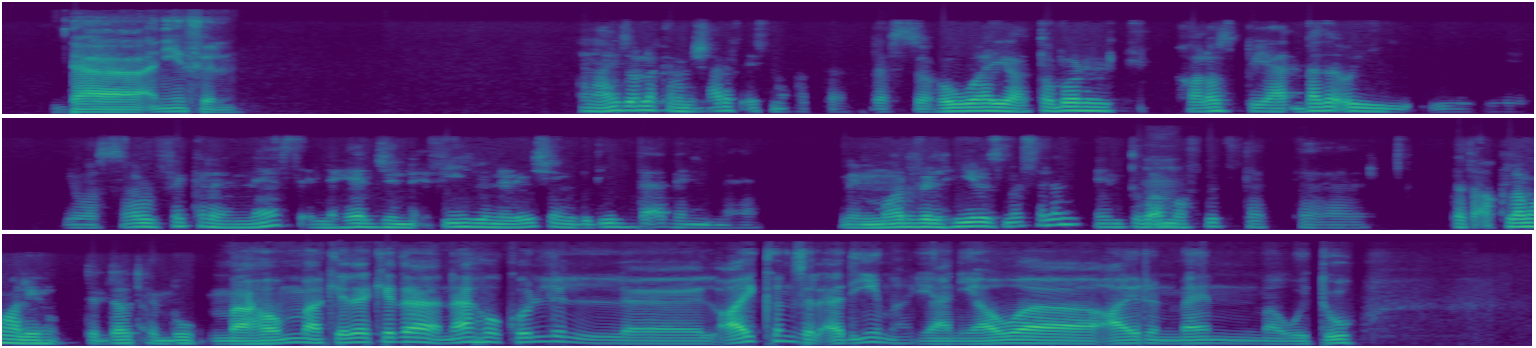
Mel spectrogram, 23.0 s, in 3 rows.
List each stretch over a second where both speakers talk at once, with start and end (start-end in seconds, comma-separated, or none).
none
